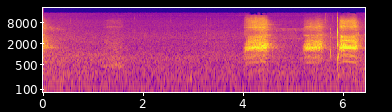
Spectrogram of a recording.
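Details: Hooded crow on 11 June 2023 calling against five young raccoons in a tree, to chase the predators and call other crows to attack. Quiet start, then three strong rasping caws in the second half.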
